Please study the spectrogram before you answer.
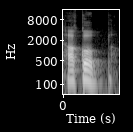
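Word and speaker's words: Հակոբ: In eastern Armenian, it's the name Jacob, also known as James. In Western Armenian is Hagop. In Eastern Armenian, it's Hakob.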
